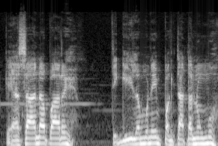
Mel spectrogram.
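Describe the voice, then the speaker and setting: In an audio drama over background music, a man with a slightly high, natural voice plays a bus driver and husband who has grown curt and defensive. Speaking briskly, he sounds hostile and bristling, snapping and flaring into shouts.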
